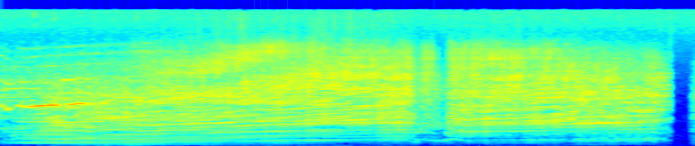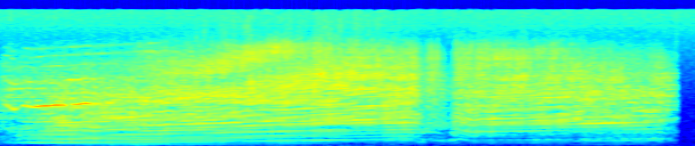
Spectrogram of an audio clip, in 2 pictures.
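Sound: car driving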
